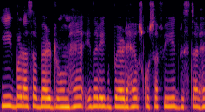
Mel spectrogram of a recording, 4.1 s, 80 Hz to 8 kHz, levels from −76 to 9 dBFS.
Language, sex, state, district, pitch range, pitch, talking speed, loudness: Hindi, female, Bihar, Patna, 220-235 Hz, 225 Hz, 190 wpm, -13 LUFS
